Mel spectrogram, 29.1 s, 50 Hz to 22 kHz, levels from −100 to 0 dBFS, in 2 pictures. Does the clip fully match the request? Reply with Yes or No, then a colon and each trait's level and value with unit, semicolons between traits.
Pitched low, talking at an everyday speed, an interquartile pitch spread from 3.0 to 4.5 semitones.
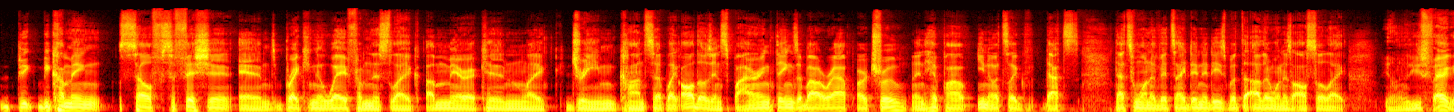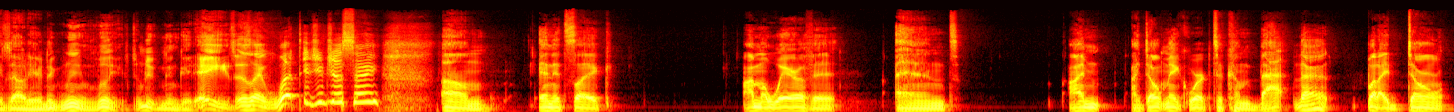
Yes: very low, 75 Hz; average, 160 wpm; average, 4.0 semitones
